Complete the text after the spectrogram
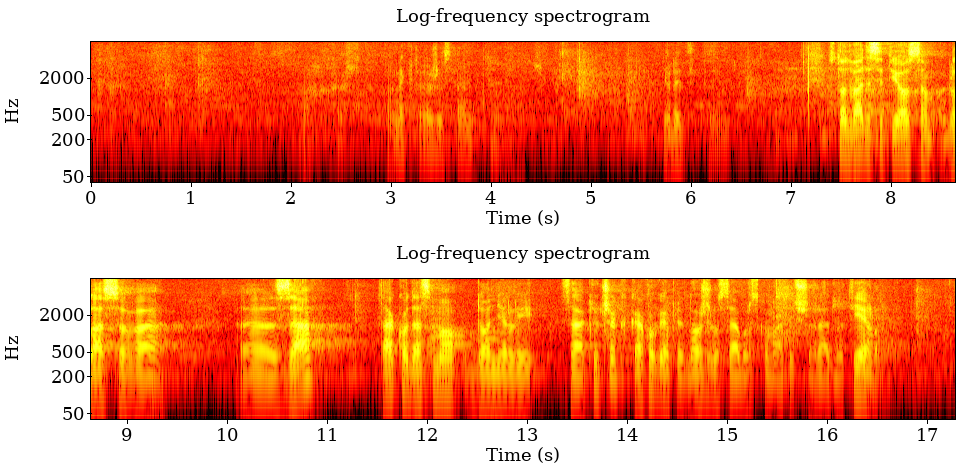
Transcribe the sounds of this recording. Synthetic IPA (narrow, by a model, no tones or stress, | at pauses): a | pa̰nekt̪ɾa̰ːʒist̪aːŋko̰d̪o | ɾet̪si̥t̪ḛḭm | st̪o̞ːd̪ʋaːd̪ese̞t̪io̞samɡlaso̞ʋa | za | t̪ako̞d̪asmo̞d̪o̞njeli | z̥aːkʎʲut͡ʃakːako̞ɡajepɾe̞d̪lˠo̞ʒilˠo̞saːboɾskomat̪it͡ʃnoɾaːd̪not̪je̞ːlo̞̰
